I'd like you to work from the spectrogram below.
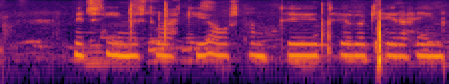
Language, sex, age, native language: Icelandic, female, 11, Icelandic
